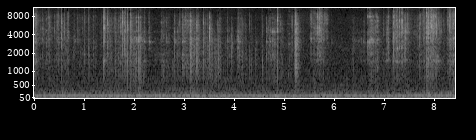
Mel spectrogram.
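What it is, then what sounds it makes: Resin lighthouse figurine. Long blue nails tap and scratch the striped body of a small, upright painted resin lighthouse figurine. The result is a quiet, steady stream of bright, dry scratching and crinkly clicks with sharp little taps scattered throughout, over a low constant hum.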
